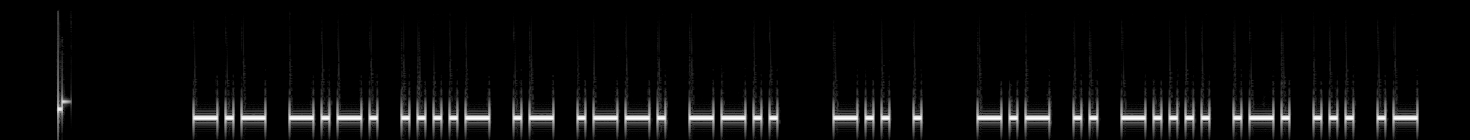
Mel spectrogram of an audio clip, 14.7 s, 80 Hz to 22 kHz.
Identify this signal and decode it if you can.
Morse code, heard as a keyed tone, about 16 wpm, 700 Hz. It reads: KC4APZ DE KI6RSA
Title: USA Callsign DE Callsign - 6 Characters - 15wpm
